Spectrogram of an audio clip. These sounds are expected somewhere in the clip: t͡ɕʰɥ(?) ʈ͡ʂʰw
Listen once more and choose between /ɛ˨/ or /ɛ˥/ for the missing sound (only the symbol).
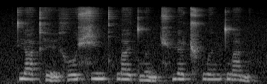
ɛ˥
